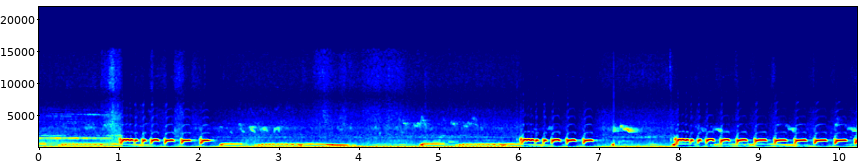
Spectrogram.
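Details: A local zebra dove in strong voice, recorded to lure a lazy dove into calling: repeated bursts of six to ten fast, bright, clipped notes alternate with lower arching, falling coos, over a persistent low hum.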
